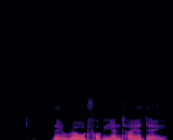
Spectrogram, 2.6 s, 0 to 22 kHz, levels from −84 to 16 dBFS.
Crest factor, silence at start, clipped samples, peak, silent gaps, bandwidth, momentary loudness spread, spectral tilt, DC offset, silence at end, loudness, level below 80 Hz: 18 dB; 0.8 s; under 0.1%; -14 dBFS; none; 6.4 kHz; 7 LU; -8.5 dB/octave; under 0.1%; 0.15 s; -32 LUFS; -66 dBFS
